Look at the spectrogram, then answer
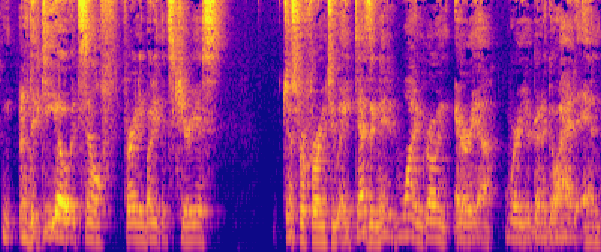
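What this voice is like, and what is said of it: Strained, deteriorating voice. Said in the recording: “my voice is getting worse... God, I sound terrible.”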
